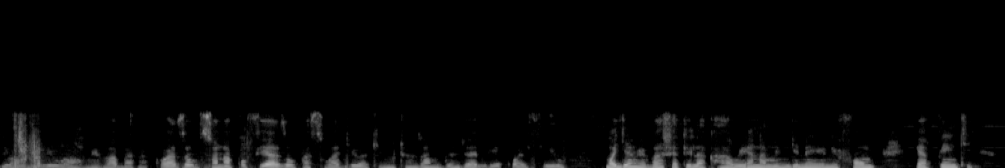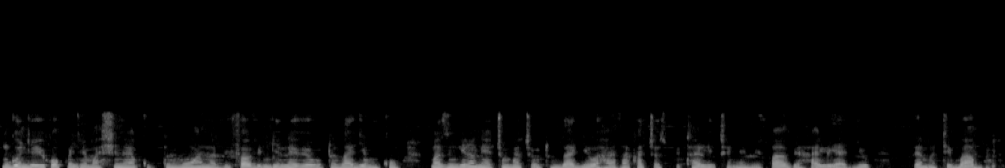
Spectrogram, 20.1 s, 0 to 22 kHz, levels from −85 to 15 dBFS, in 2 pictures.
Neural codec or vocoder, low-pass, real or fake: vocoder, 22.05 kHz, 80 mel bands, HiFi-GAN; 7.2 kHz; fake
